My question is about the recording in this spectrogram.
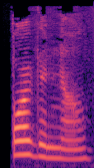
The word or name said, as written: organo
